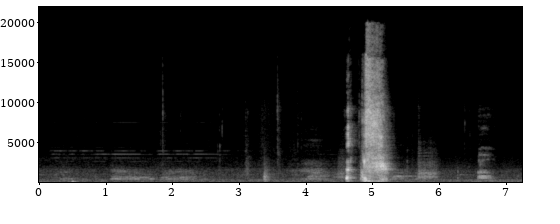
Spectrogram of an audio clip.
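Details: A single loud, sharp sneeze after a short inward catch of breath, with faint room noise; an induced sneeze.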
